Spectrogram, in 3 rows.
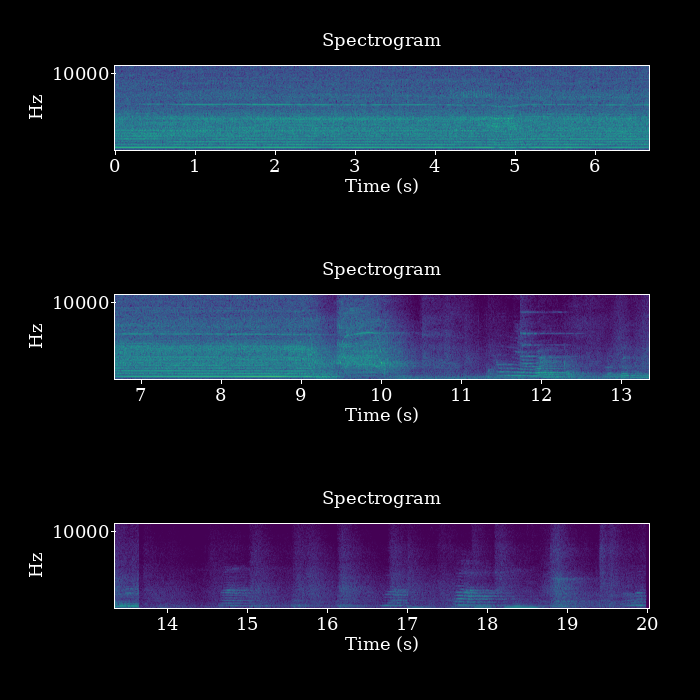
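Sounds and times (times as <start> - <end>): impact drill motor whining: 0.0 - 10.4.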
